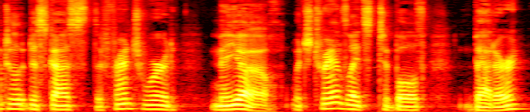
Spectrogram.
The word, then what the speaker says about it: meilleur: The word meilleur in French is spelled M-E-I-L-L-E-U-R. The L's are silent, and the M-E-I sounds like A, and the E-U-R sounds like eur. So when we put it all together, we get meilleur.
